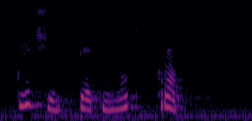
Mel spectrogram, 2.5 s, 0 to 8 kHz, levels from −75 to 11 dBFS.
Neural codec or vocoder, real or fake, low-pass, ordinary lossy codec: none; real; 7.2 kHz; Opus, 16 kbps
